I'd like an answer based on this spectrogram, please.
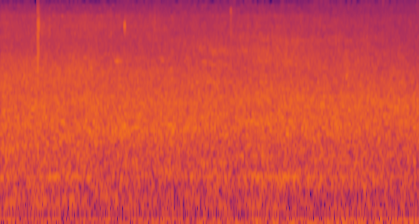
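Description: Steady low rumble of a train approaching from a distance, with no horn or distinct wheel beats yet.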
